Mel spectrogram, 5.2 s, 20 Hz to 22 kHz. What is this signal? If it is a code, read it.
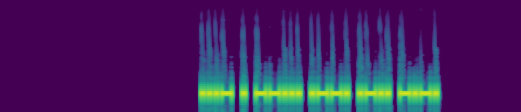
Morse code, heard as a keyed tone, about 34 wpm, 700 Hz. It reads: VE7PLC
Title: DXCC-100 Call Signs - 6 Characters - 35wpm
